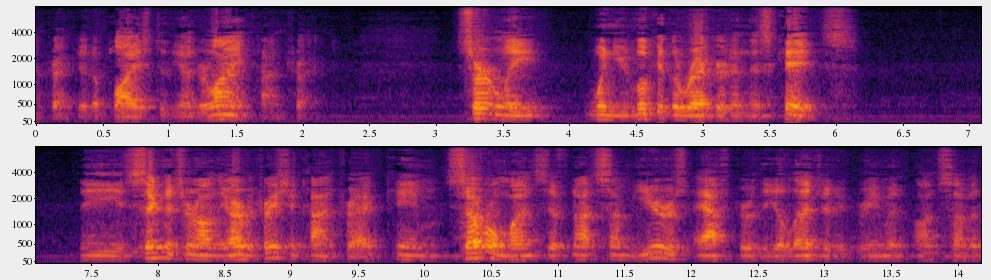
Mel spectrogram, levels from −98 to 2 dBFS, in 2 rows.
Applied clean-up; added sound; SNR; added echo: none; none; none; none.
